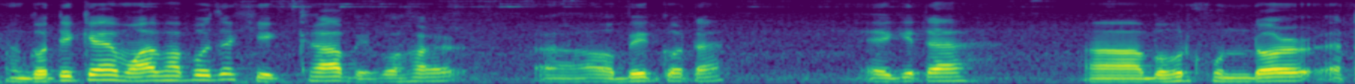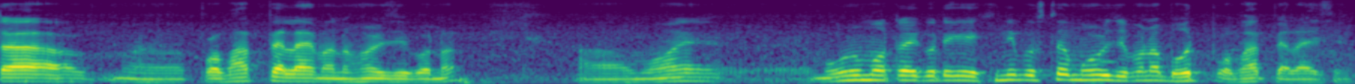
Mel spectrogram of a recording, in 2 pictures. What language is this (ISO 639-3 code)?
asm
